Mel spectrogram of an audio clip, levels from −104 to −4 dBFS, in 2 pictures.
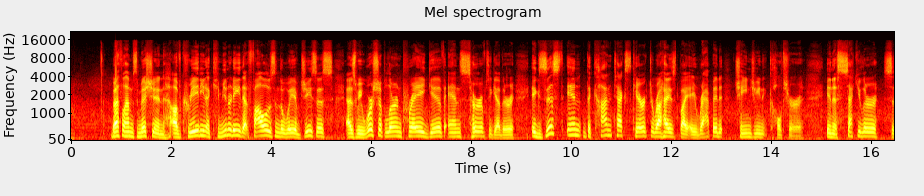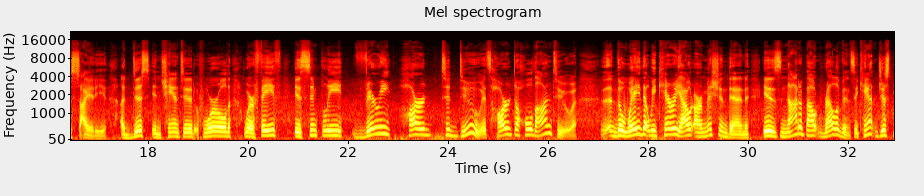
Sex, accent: male, American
